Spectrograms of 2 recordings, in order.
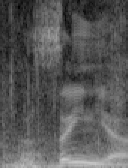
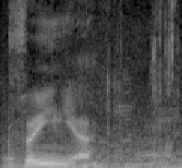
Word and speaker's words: Xenia: It's Xenia, like a Z, not X, like Xenia, even though it's spelled Xenia.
